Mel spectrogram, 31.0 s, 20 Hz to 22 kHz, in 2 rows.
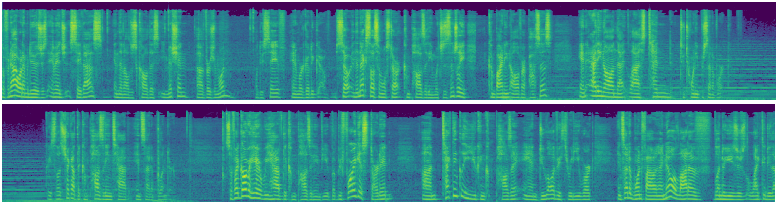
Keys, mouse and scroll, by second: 4.9 click, 18.3 click.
